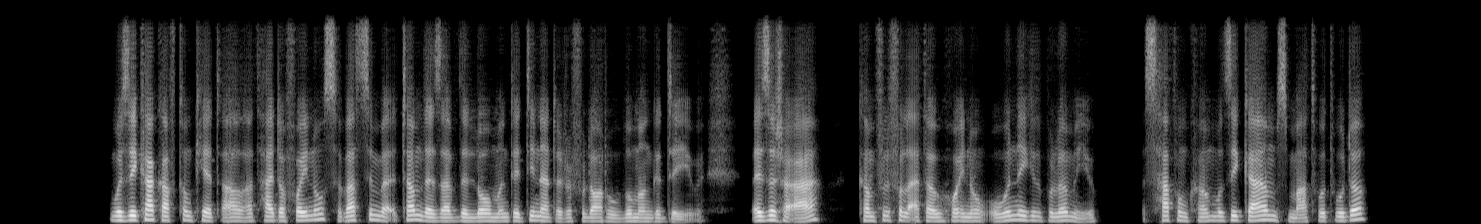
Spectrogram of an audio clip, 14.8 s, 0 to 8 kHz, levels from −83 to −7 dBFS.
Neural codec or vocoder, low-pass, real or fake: codec, 16 kHz, 0.2 kbps, FocalCodec; 7.2 kHz; fake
